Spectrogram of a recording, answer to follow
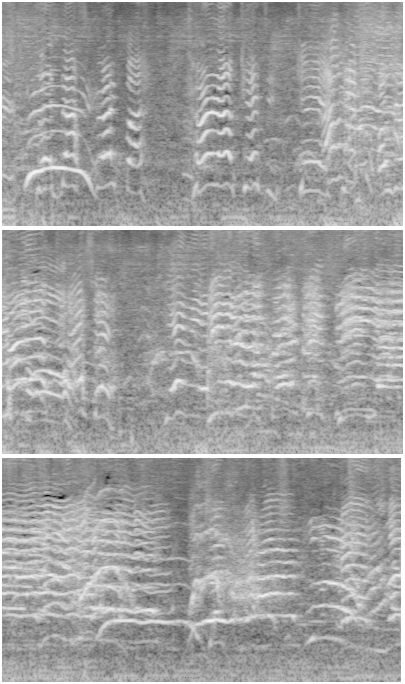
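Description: Children shouting and squealing as they play in an inflatable bounce house, with a long, high scream about eight seconds in.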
